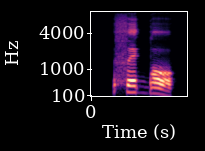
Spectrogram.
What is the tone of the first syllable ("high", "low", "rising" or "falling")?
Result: high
